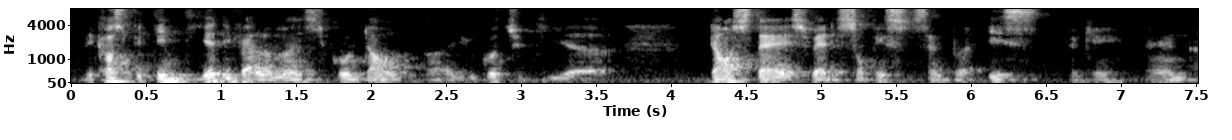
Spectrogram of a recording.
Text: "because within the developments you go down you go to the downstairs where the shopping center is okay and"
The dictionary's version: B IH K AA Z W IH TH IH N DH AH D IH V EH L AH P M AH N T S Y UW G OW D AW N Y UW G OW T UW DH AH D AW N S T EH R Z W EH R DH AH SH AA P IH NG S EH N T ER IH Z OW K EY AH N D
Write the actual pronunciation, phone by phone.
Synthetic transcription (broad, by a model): B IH K AA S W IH T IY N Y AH D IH V EH L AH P M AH N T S Y UW G OW D AW N Y UW G OW T UW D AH D AW N S T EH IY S W EH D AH S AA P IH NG S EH N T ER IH S OW K EY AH N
